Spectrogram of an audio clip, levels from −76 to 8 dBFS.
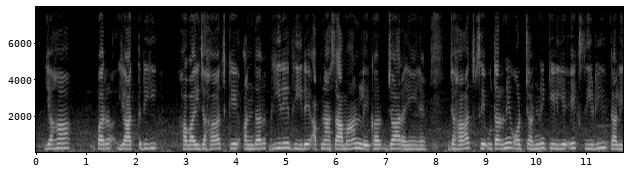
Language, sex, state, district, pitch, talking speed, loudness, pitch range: Hindi, male, Chhattisgarh, Bilaspur, 235 Hz, 120 wpm, -21 LUFS, 225-245 Hz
